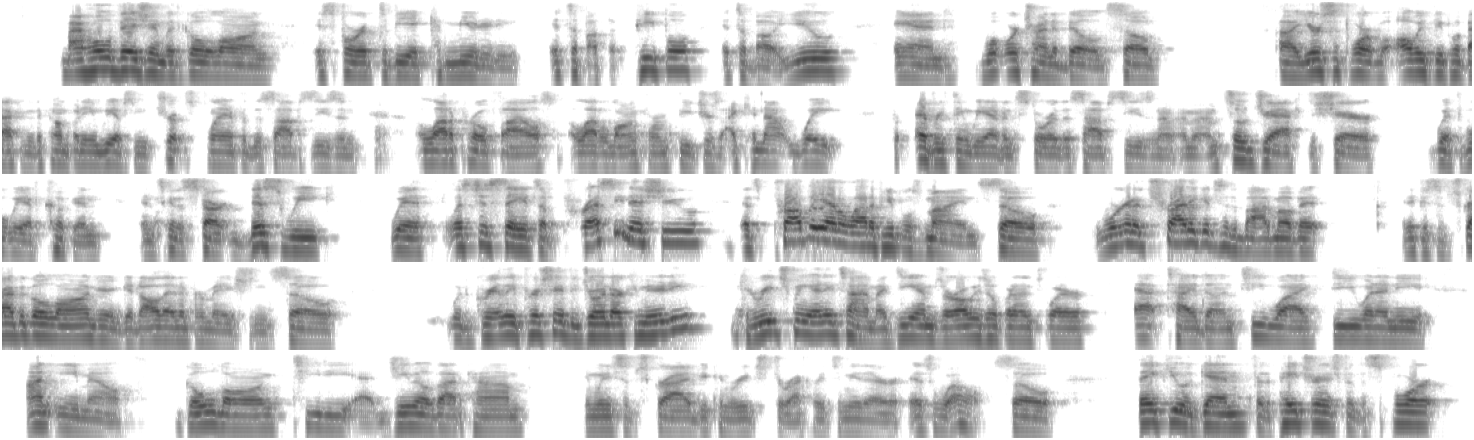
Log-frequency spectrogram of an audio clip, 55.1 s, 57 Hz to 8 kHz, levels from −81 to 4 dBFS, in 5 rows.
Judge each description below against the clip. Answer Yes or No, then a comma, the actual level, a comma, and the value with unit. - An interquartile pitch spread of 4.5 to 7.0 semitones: Yes, average, 4.9 semitones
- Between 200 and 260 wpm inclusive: Yes, fast, 205 wpm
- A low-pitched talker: Yes, low, 115 Hz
